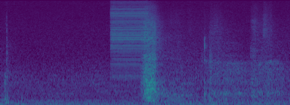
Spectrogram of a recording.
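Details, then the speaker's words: Sea-Doo GTX DI, new air injector found faulty, old one swapped back in: quiet background then sharp half-second electrical buzz when triggered; old injector solenoid clicks in and works. "I just swapped it out with the old one I took out. And it works."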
